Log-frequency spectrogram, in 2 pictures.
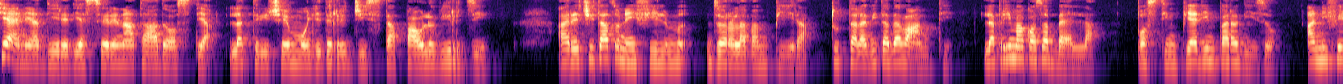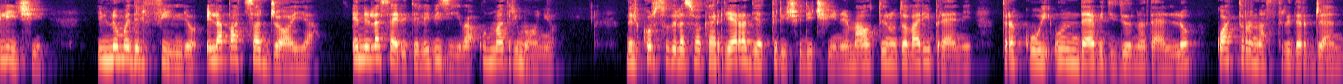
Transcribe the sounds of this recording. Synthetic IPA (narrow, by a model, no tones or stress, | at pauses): t̪jɛːnead̪ːiːɾed̪iɛsːeɾenaːt̪aːd̪ɔst̪ja̰lat̪ːɾiːt͡ʃeːmːoʎːed̪elred͡ʒist̪apaolovird̪zi | aret͡ʃit̪aːt̪onejfilmd̪zɔɾalavampiːɾa̰t̪ut̪ːalaviːt̪ad̪avant̪i | lapɾiːmakɔːzabɛlːa | pɔst̪iimpjɛːd̪iːmpaɾad̪iːzo | anːifeliːt͡ʃi | ilnoːmed̪elfiʎːoelapat̪sːad͡ʒɔja | ɛnːelːasɛːɾjet̪eleviziːva̰ʔunmat̪ɾimɔːnjo | nelkorsod̪elːasuːakarːjɛːɾad̪iat̪ːɾiːt͡ʃed̪it͡ʃiːnemaaot̪ːenuːt̪ovaːɾipɾɛːmi | t̪ɾʔakːujʔund̪ɛːvid̪id̪onat̪ɛlːokwat̪ːɾonast̪ɾid̪ard͡ʒɛnt̪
